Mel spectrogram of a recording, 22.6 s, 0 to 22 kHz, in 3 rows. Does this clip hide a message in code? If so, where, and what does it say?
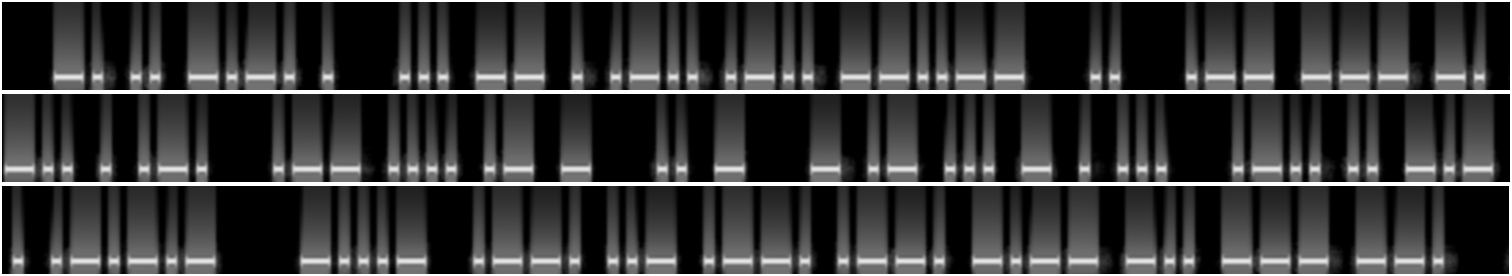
Yes: Morse code from 0.3 to 22.3 s, heard as a keyed tone, about 25 wpm, 600 Hz. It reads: NICE SMELL, I WONDER WHAT IT TASTES LIKE. <BT> PUPPYDOG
